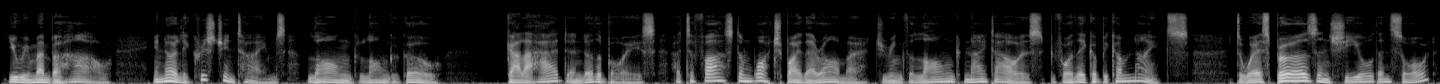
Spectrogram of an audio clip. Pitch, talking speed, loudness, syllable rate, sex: 110 Hz, 165 wpm, -21 LUFS, 4.4 syllables/s, male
